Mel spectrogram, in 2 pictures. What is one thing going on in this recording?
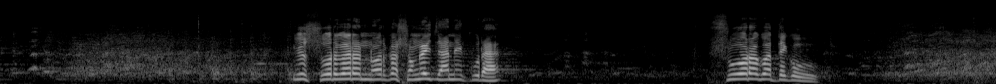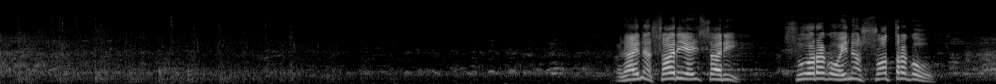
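Men in an audience murmur and chuckle in the background.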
